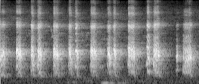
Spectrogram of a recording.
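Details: Hybrid chukar partridge calling loud, rhythmic chuck notes, often paired, repeated nearly twice a second in a steady run over three seconds.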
